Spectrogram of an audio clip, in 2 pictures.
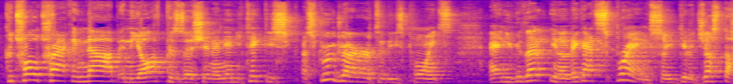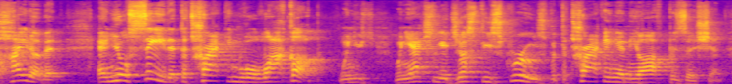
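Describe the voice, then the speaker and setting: With a notably high, edgy voice, a video machine repair technician talks animatedly and fairly fast through a repair for an informal tutorial. His delivery is folksy and forceful, wandering and looping back over points, and the recording sounds reverberant and roomy.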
